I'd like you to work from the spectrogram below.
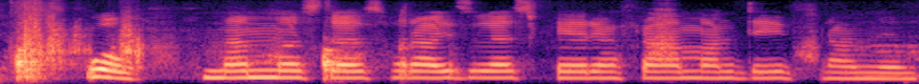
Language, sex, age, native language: Icelandic, male, 12, Icelandic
